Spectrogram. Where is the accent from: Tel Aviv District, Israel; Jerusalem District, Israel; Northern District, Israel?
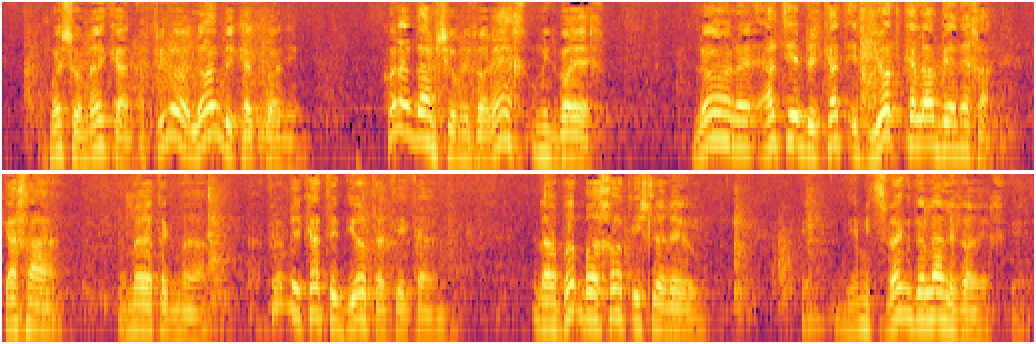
Jerusalem District, Israel; Jerusalem; ובאופן טבעי, אני מירושלים, רגיל שכל יום עולים לדוכן, מברכים.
